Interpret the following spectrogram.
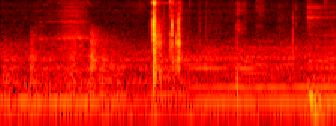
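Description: A stone set down on a pile of rocks: one sharp clack about a second in, followed by a couple of lighter clicks, over a steady low hum.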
